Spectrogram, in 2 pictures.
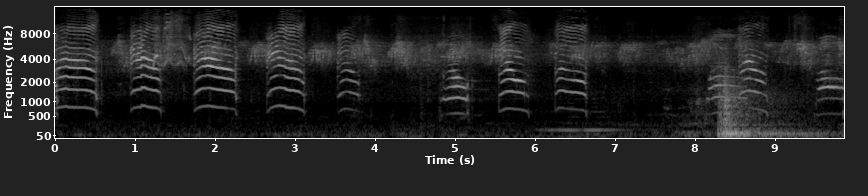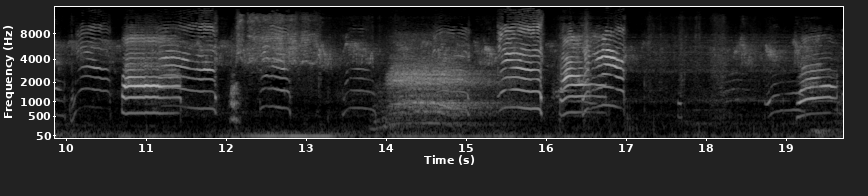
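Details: Homeless street kitten licking fingers while upright on its hind legs, meowing in a fast run of short rising-falling cries, some drawn out, with a single dull thump midway and a burst of rustling noise.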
